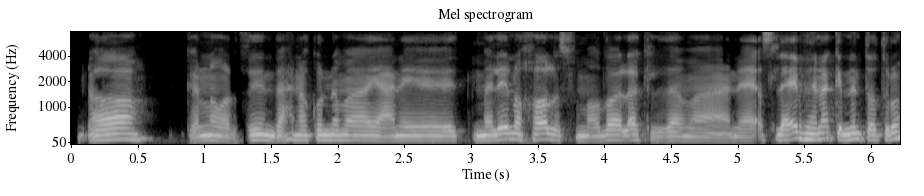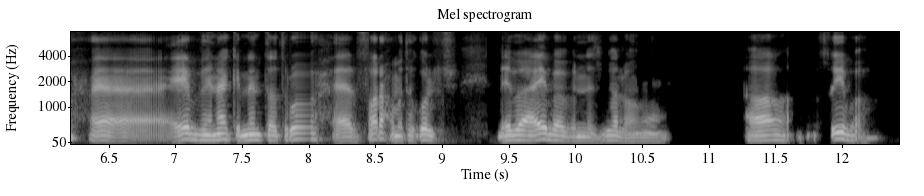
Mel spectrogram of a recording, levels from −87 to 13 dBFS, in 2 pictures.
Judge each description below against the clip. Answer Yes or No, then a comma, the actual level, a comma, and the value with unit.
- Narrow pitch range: No, average, 3.3 semitones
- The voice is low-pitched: Yes, low, 130 Hz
